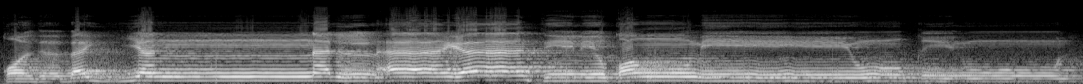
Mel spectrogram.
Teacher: kita baca dengan wajib gunah pada huruf nun yang bertasdid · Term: Nun musyaddadah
